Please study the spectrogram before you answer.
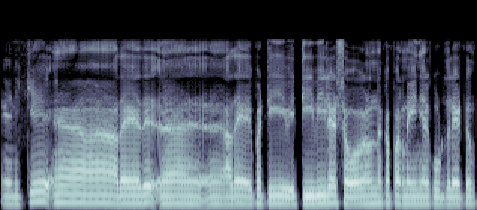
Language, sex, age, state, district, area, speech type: Malayalam, male, 45-60, Kerala, Wayanad, rural, spontaneous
